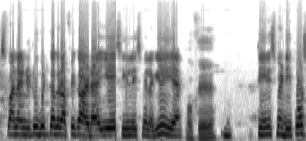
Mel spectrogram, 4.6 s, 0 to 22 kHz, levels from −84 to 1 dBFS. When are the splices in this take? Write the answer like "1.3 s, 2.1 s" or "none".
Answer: 1.7 s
